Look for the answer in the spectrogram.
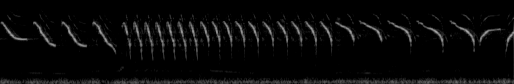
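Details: Canary song meant to stimulate lazy canaries to sing: a few high sweeping whistled notes, then a fast even trill of downslurred notes, slowing into spaced, ringing slurs.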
